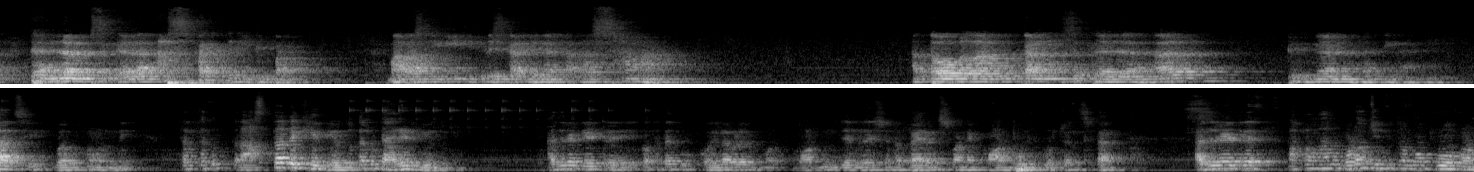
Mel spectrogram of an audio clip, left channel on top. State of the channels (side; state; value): both; different; correlation 0.00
